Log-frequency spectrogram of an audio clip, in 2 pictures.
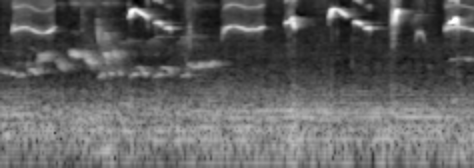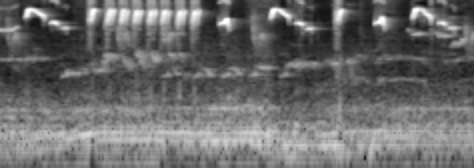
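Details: Van Hasselt's sunbird, white-winged 'konin' form, in a long tight chattering song used to train lazy or young birds: rapid high whistles and sweeps, then a fast run of about ten sharp ticking notes and more slurred whistles.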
